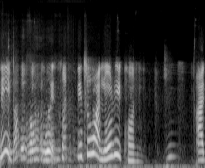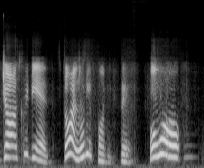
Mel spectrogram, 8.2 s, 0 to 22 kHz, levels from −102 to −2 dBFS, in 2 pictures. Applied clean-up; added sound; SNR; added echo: neural mask model DeepFilterNet 3.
